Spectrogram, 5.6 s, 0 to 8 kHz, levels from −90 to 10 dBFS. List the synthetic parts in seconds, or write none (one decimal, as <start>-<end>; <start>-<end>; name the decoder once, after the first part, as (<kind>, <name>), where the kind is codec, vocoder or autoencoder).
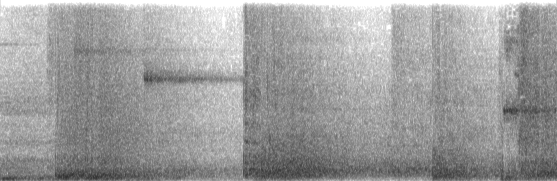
1.5-2.3 (vocoder, Vocos); 2.8-3.3; 4.5-5.0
